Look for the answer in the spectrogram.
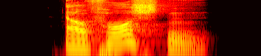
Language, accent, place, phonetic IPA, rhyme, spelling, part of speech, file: German, Germany, Berlin, [ɛɐ̯ˈfɔʁʃtn̩], -ɔʁʃtn̩, erforschten, adjective / verb, De-erforschten.ogg
- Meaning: inflection of erforscht: 1. strong genitive masculine/neuter singular 2. weak/mixed genitive/dative all-gender singular 3. strong/weak/mixed accusative masculine singular 4. strong dative plural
